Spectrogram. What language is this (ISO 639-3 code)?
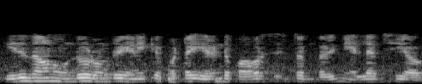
tam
